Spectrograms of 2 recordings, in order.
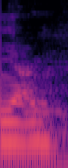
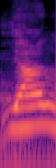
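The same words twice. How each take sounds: First: The word is said on a low tone. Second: The word is said on a high tone. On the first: It means light, the opposite of heavy. "Low tone young" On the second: It means a cliff. "young high tone means a cliff"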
